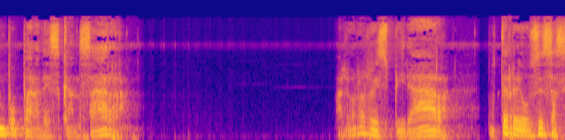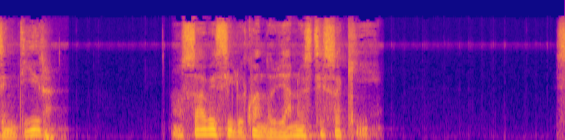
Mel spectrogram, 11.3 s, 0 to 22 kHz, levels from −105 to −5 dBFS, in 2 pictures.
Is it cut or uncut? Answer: cut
